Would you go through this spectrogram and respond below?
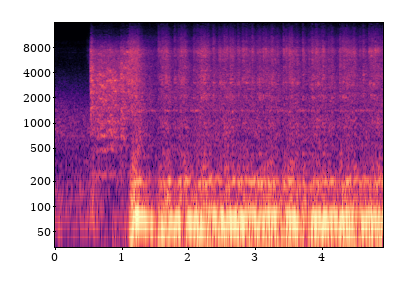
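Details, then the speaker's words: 1973 Chevrolet Nova V8 restarted after a TH400 transmission swap, fluid and torque converter filled: quick crank and catch, then a smooth, steady low burble at idle with no squeal or grind; normal idle. "Hear that? Just purrs."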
